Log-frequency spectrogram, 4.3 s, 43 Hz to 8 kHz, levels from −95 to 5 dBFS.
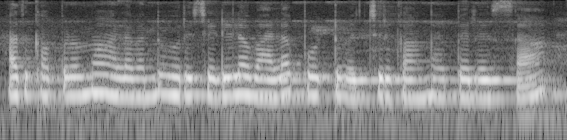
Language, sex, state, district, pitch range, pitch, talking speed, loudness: Tamil, female, Tamil Nadu, Kanyakumari, 210-230 Hz, 220 Hz, 140 wpm, -14 LUFS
